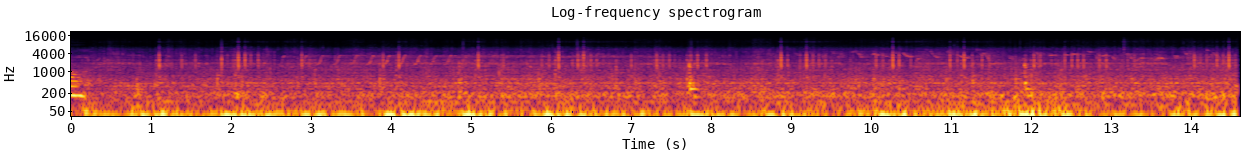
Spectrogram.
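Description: Bicycle riding along a paved path: steady wind rumble on the camera microphone and rolling tyre noise, with frequent light clicks and rattles throughout.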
